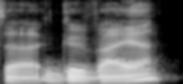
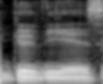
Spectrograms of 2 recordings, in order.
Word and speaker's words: Gouveia: The hardest one for us was Gouveia. But the way it's sort of written is Gouvier. And we heard a few Gouviers in the year a little bit, but we got it right.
